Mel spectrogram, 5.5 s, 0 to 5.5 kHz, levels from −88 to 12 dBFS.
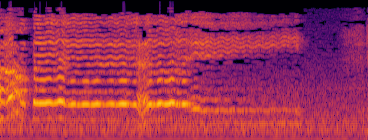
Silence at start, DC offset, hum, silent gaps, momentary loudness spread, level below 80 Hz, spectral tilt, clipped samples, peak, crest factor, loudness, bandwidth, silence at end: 0 s; 0.6%; none; none; 22 LU; -46 dBFS; -7 dB/octave; under 0.1%; 0 dBFS; 12 dB; -11 LUFS; 5 kHz; 0 s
